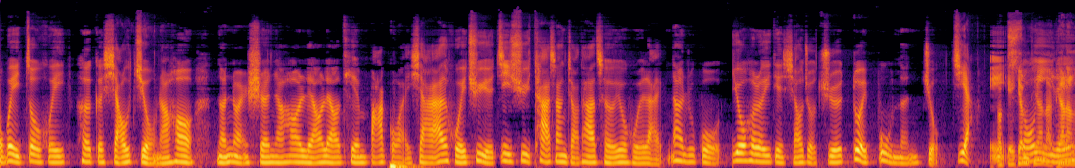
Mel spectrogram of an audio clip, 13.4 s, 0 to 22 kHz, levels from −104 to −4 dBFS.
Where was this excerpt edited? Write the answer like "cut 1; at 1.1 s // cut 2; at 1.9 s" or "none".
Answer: cut 1; at 8.3 s // cut 2; at 10.2 s // cut 3; at 12.4 s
